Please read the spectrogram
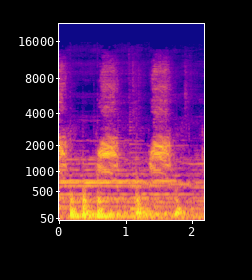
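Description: A bird calling three times in short, evenly spaced calls over background music with a steady held note.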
